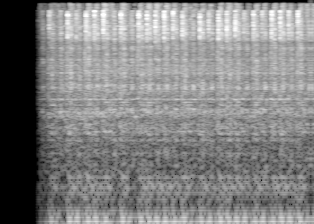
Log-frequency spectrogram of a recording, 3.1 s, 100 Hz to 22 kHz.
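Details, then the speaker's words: Honda Tornado single-cylinder motorcycle at idle: fast light sewing-machine tapping over the thump; valves had too much clearance, to be set to 0.12 mm intake, 0.15 mm exhaust. "Reparem no barulho de máquina de costura."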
